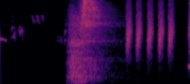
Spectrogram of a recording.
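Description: A menu opens with a whooshing sound.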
